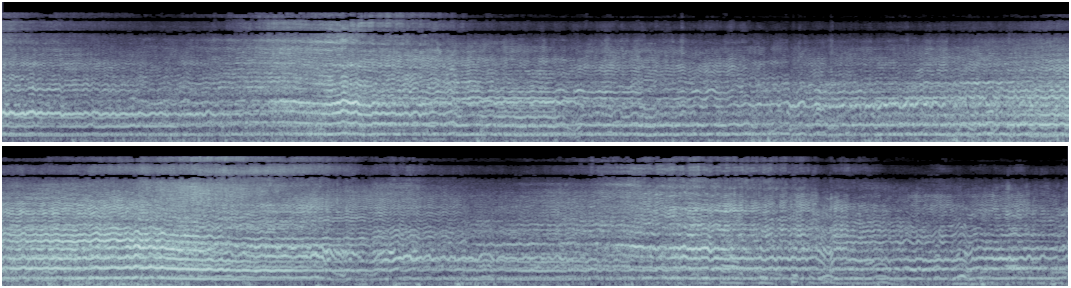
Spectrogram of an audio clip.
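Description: Several radio-controlled model racing hydroplanes running at full speed, their engines giving a high-revving, pitched note that wavers up and down as the boats work round the course. It swells loudest about twelve seconds in as boats pass closer.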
